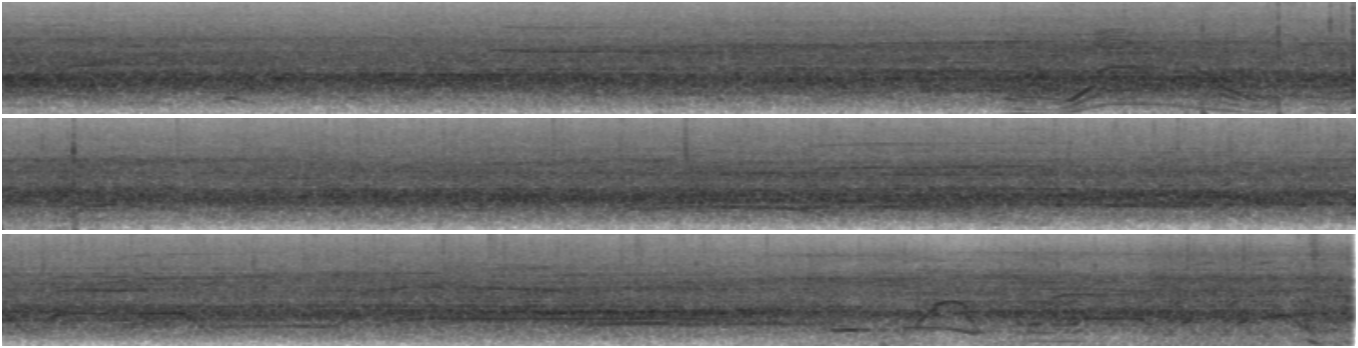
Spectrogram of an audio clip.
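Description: Studio audience applauding and cheering steadily, with whoops and shouts over the clapping.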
